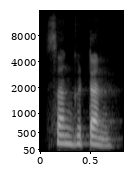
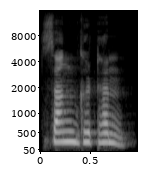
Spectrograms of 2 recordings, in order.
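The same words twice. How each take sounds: First: संगठन said sanghaTan, plain T at the end; corrected pronunciation. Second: संगठन said slowly as sanghaTHan; wrong pronunciation. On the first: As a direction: model संगठन with unaspirated T. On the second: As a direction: demonstrate संगठन with heavy aspiration, slowly. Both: Shown as a demonstration. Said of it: "नहीं".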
